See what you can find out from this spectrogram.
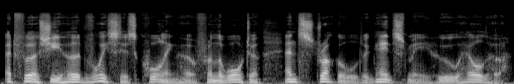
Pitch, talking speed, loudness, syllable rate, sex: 95 Hz, 200 wpm, -18 LUFS, 4.6 syllables/s, male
